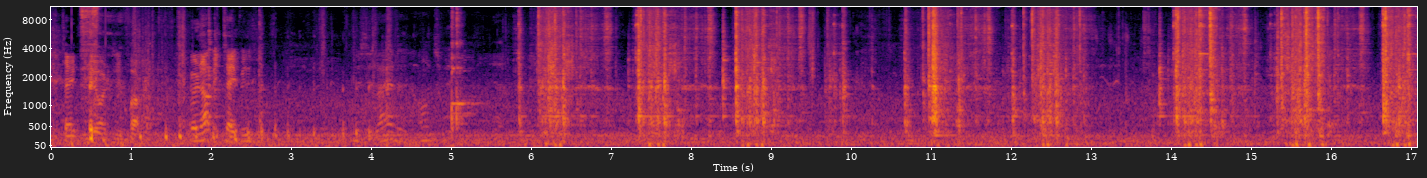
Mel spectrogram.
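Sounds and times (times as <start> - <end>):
recoil pull starter whirring: 5.0 - 17.0.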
